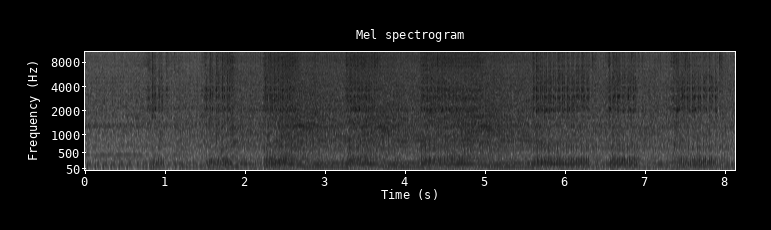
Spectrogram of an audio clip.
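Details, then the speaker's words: Mower engine in a mudding mower; revs rise and sag about once a second when throttle is opened; carburetor needs recleaning of trash and fresh fuel; bogging under throttle. "Here where it's struggling. So I'll go through the carburetor again and make sure all the trash is out of it and put the fresh fuel on it."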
